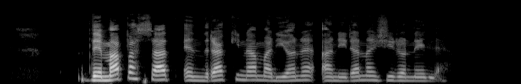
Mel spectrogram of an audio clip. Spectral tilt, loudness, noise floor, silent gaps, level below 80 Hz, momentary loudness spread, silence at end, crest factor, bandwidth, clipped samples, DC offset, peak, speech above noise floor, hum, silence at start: -5 dB/octave; -22 LUFS; -83 dBFS; none; -70 dBFS; 14 LU; 0.85 s; 24 dB; 11 kHz; under 0.1%; under 0.1%; 0 dBFS; 60 dB; none; 0.8 s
